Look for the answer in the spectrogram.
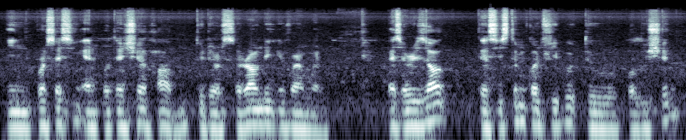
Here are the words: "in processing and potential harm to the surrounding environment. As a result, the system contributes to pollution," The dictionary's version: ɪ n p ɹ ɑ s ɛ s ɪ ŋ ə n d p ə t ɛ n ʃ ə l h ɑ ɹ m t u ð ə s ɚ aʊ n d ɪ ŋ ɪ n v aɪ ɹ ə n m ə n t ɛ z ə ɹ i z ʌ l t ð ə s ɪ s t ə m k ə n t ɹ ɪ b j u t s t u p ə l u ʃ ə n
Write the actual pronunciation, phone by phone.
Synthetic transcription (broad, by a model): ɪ n p ɹ ɑ s ɛ s ɪ ŋ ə n p ə t ɛ n ʃ ə l h ɑ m t u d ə s ɚ aʊ n d ɪ ŋ ɪ n v aɪ ɹ ə n m ə n t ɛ s ə ɹ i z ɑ l t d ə s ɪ s t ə m k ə n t ɹ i b j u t t u p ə l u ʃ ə n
